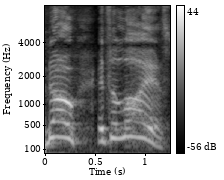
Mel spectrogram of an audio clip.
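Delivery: mock shrill, high, very loud yell. Retelling him yelling back and forth with the crowd: retelling Kevin Owens' yell. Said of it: "Just yelling back and forth".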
